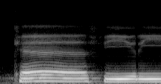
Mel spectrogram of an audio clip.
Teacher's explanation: yang bunyinya kafirin huruf ro pada ayat keenam di akhir ayatnya terdapat ro yang berharakat kasrah maka dia dibaca tipis atau tarqik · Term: tarqiq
